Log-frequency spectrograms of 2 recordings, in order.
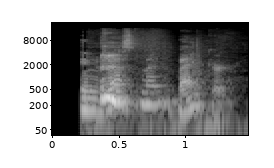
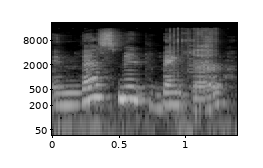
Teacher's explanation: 중간에 T는 거의 소리도 안 나요.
